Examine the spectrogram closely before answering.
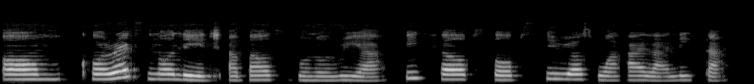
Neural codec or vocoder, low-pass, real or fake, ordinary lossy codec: codec, 16 kHz, 16 kbps, FreqCodec, smaller model; none; fake; none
